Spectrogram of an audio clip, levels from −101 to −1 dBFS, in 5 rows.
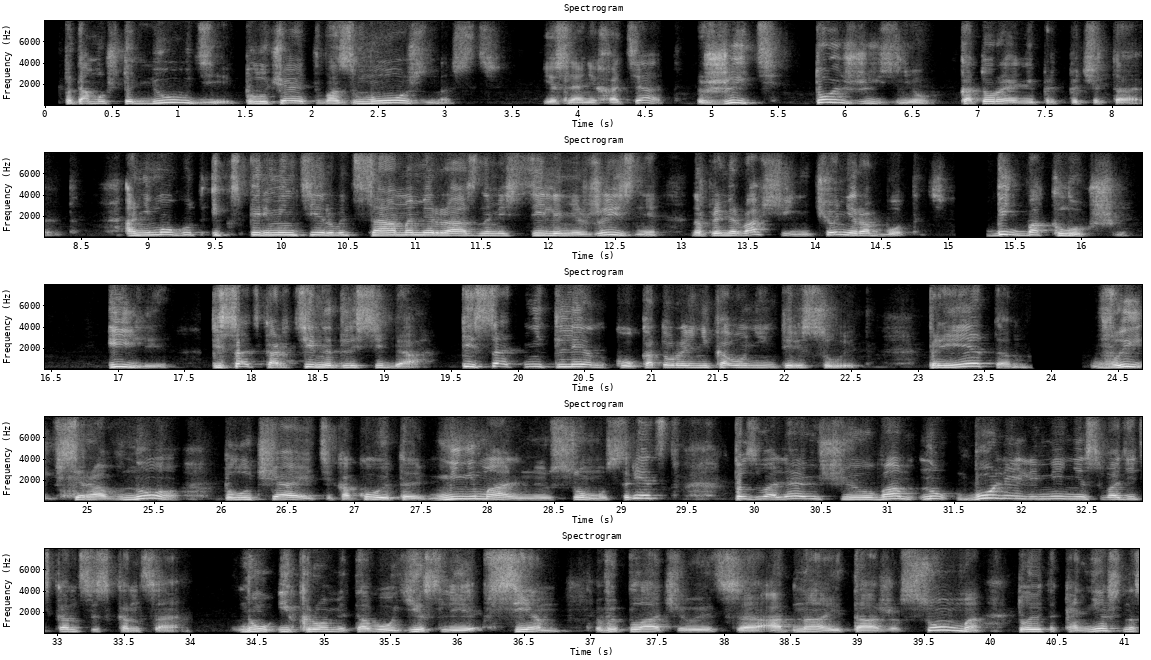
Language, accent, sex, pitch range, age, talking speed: Russian, native, male, 170-230 Hz, 50-69, 110 wpm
